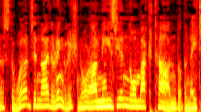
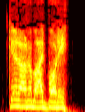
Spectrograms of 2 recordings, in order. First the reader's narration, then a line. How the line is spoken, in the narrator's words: he growled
